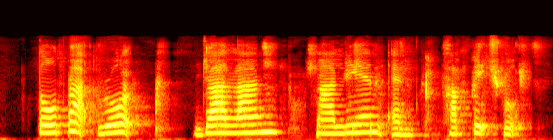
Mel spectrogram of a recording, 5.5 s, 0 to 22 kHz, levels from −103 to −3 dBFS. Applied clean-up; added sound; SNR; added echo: neural mask model Resemble Enhance denoiser.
